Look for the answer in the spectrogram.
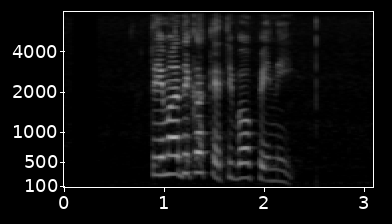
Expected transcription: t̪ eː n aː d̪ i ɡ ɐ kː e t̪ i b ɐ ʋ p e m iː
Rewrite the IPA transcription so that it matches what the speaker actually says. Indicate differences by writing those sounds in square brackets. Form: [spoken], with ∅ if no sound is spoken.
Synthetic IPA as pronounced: t̪ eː [m] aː d̪ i [k] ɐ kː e t̪ i b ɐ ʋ p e [n] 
